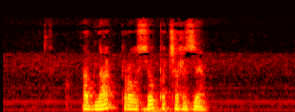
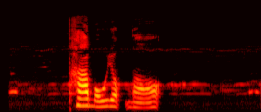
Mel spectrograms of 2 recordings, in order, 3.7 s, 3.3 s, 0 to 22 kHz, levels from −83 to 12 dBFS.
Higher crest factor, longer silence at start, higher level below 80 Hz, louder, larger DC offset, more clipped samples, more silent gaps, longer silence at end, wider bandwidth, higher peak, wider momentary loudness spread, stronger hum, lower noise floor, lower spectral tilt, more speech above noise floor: second, 18 dB vs 24 dB; first, 1.05 s vs 0.1 s; first, -40 dBFS vs -86 dBFS; first, -17 LUFS vs -24 LUFS; neither; neither; neither; first, 1.1 s vs 0.05 s; about the same, 11.5 kHz vs 12.5 kHz; first, 0 dBFS vs -4 dBFS; second, 5 LU vs 26 LU; neither; second, -52 dBFS vs -61 dBFS; about the same, -5.5 dB/octave vs -4.5 dB/octave; about the same, 36 dB vs 37 dB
